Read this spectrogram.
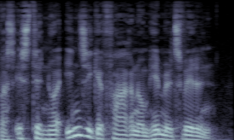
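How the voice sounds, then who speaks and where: A man's voice: lowish voice, expressive, quick pace, darkish tone, husky, pitched above the performer's own voice. A man reading a novel aloud, voicing a proud, wounded upper-class wife who answers with indignant sarcasm. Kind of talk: audiobook character voice.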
